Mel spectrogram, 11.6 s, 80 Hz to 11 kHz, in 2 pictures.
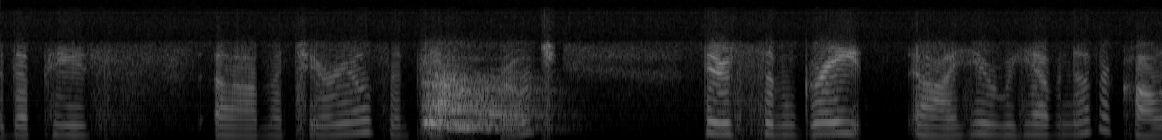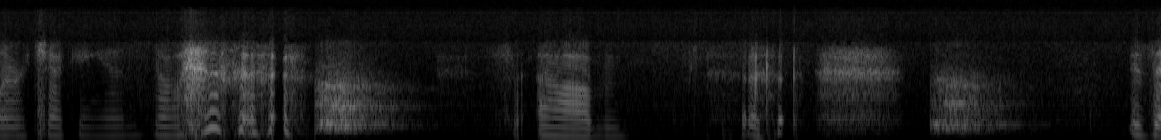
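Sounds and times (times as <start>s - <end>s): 
speech: 0.0s - 7.5s, 8.4s - 10.1s, 11.4s - 11.6s
dog barking: 2.1s - 2.9s, 7.4s - 8.0s, 10.5s - 11.0s.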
